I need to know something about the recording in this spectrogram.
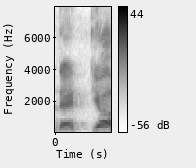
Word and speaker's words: दैत्य: वैसे इसका शुद्ध उच्चारण दैत्य है।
